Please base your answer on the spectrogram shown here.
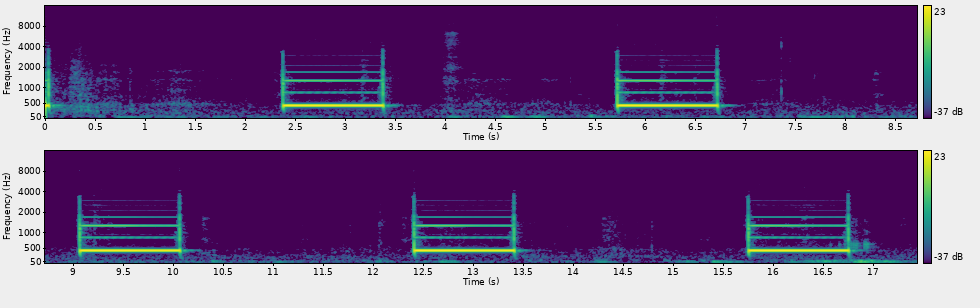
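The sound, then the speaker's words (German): Telephone busy tone after a call is hung up: five identical, steady-pitched beeps, each just under a second long, separated by long, even gaps of near silence. “Nee, ist aufgelegt. Automatisch aufgelegt, okay, alles klar.”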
